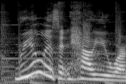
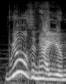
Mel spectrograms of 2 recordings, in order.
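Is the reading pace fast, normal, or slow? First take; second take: normal; fast. First: The words are read at a moderate pace. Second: The words are read very quickly.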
